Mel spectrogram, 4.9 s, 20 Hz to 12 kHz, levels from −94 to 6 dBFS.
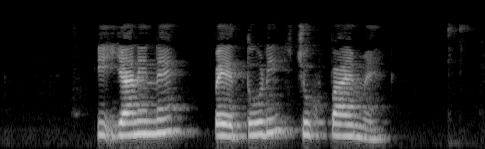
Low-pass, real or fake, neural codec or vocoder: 7.2 kHz; real; none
